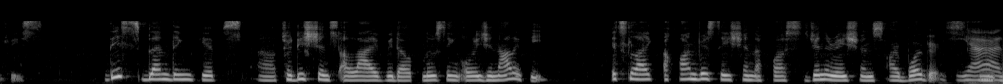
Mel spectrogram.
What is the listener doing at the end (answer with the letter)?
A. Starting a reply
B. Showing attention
A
